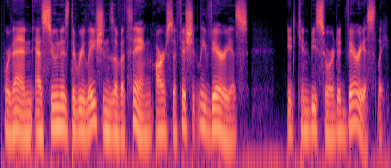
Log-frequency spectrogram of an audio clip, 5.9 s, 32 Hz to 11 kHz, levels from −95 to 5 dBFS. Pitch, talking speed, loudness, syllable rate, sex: 115 Hz, 185 wpm, -17 LUFS, 5.4 syllables/s, male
